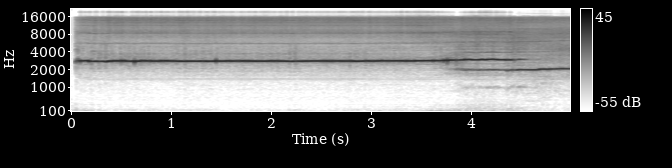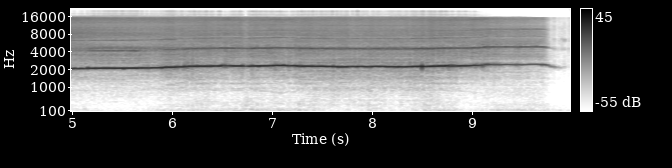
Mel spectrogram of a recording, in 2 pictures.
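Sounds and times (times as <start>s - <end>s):
fantasy whistling: 0.0s - 9.9s.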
